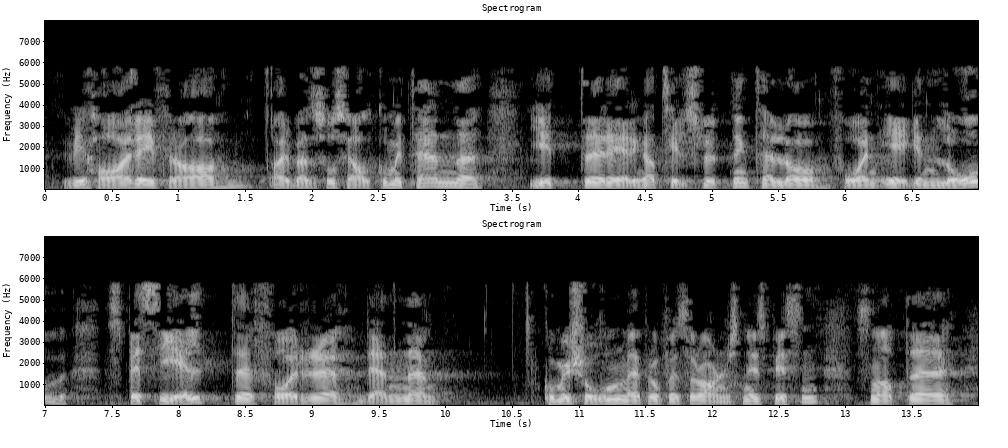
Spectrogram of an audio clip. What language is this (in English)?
Norwegian Bokmål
